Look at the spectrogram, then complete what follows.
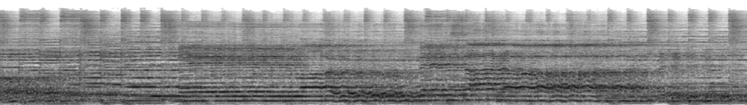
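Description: A man singing through a handheld microphone and PA over instrumental accompaniment with a steady beat, holding long notes with vibrato.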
